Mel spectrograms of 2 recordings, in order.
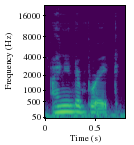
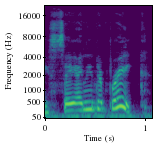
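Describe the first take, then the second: First: Put-on lighter, softer echo of the child; a hint of the child copying the phrase; child's reply. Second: Put-on rising therapist prompt to the child; a light, coaxing prompt, barely different from her own voice. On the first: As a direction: answer like the child, a little quieter. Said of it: "And he says". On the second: Shown as a demonstration. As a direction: model the words lightly for the child to copy. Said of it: "or by having him say".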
